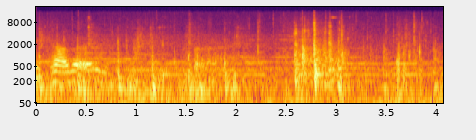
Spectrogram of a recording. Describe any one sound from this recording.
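A wooden door creaks open.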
